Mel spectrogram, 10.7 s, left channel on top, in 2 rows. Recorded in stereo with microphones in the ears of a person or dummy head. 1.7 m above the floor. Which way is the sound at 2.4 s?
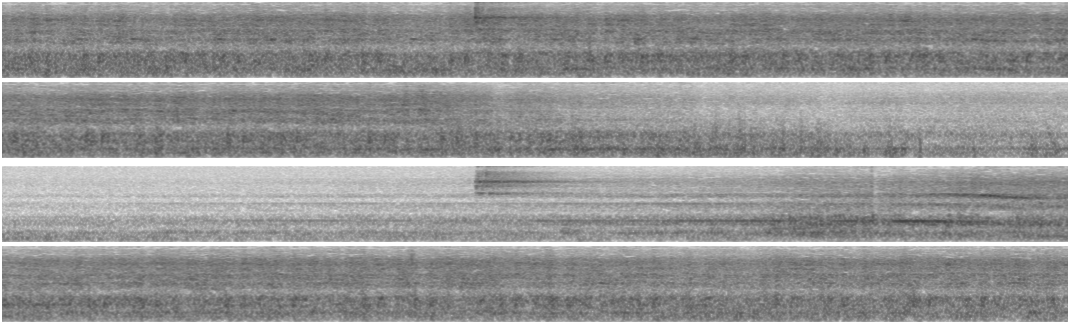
65° left (ahead or behind).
